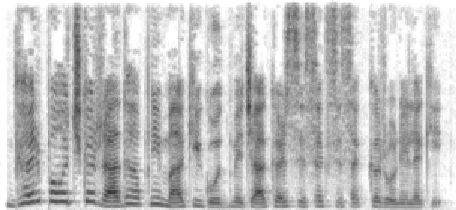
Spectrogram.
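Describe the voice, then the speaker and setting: A woman reading scripted storybook narration in a steady, clear storytelling voice. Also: on the low side, normal speed, no room sound, studio quality.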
